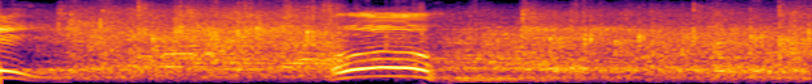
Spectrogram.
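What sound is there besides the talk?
audience clapping in welcome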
